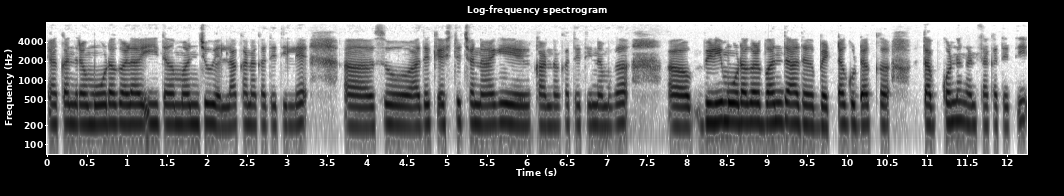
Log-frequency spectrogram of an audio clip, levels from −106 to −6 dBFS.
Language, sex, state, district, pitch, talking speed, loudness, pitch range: Kannada, female, Karnataka, Belgaum, 210 Hz, 110 wpm, -17 LUFS, 205-215 Hz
